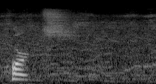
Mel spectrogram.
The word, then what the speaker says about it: Herts: But I think if you search for H E R Ts, it's pronounced hearts, but it's looks like Herz.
